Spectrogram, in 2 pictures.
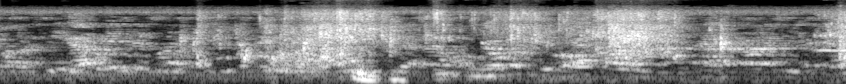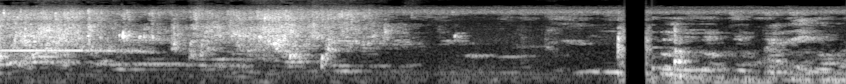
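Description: Running water splashing, in two spells of a couple of seconds each, with faint voices behind it.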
